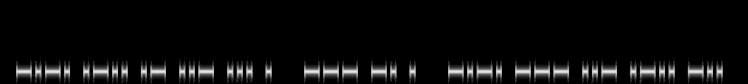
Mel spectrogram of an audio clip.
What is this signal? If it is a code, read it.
Morse code, heard as a keyed tone, about 25 wpm, 600 Hz. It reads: CLAUSE ONE COULD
